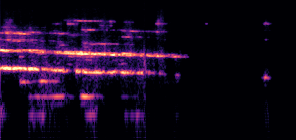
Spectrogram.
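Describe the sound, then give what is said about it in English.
An emergency vehicle siren outside wails with a sustained, gliding tone that fades out after about two seconds, followed by quiet and a brief faint click. “Amidst the siren, amidst what may be the sirens of the mind.”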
